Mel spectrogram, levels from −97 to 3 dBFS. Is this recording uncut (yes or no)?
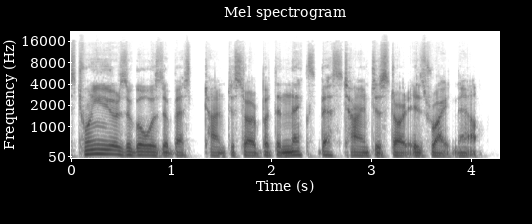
no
